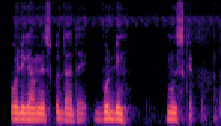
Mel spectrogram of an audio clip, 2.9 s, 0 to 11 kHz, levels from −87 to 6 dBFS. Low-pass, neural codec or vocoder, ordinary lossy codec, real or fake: none; vocoder, 22.05 kHz, 80 mel bands, WaveNeXt; none; fake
